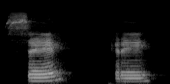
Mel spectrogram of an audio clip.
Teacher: A sílaba tônica tá no ri.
